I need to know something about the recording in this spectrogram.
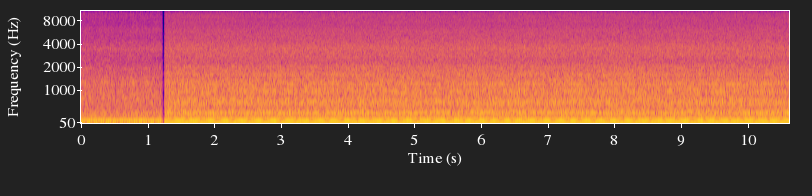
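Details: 1998 Jeep Wrangler TJ at idle with the restored AC compressor running after the leaks were fixed: steady, even low hum, no squeal, rattle or cycling clicks. The vents blow 45° and the AC works normally.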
